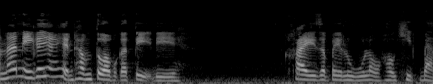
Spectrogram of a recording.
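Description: From start to finish the speech sounds dull and smeared, with a watery, fizzy edge on sibilants and nothing above about 14.1 kHz. The likely cause is AAC compression, with AAC-LC quantising coarsely at a low bitrate that fits roughly 32 kbps.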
